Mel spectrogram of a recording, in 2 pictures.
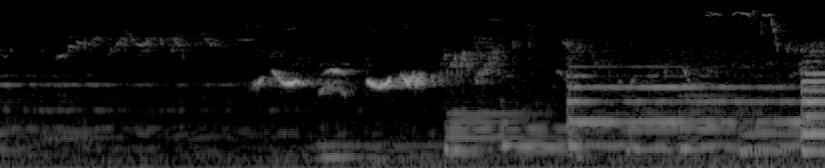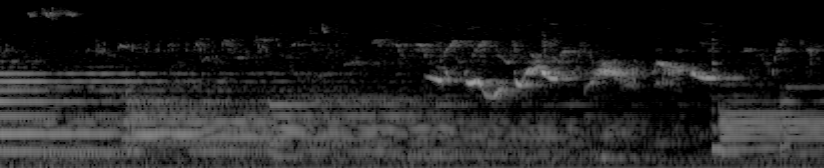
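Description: Soft instrumental background music of held keyboard-like chords, with bird chirps over it in two flurries, about two seconds in and again near the end. The first second or so is quiet before the chords come in.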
